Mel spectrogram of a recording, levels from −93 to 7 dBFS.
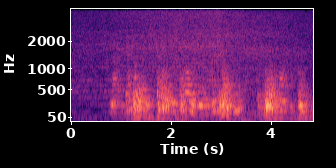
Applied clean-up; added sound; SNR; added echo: none; Engine; 19 dB; reverberation time 0.6 s.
